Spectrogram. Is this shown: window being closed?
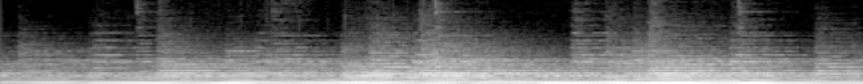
no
